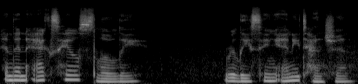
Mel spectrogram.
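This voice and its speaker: This soothing guided meditation is narrated slowly at a medium pitch, with a soft, breathy quality and frequent whispering. The guide stays calm and leaves long silences between phrases. The recording is noisy, with ambient sound in the background.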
